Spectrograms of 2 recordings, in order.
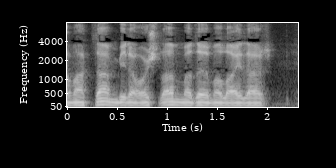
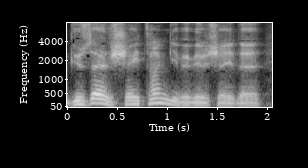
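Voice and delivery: ordinary delivery, nothing marked

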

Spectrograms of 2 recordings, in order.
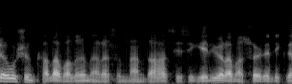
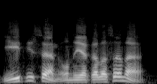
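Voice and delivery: high, raised dare; shouted challenge; 7 semitones higher, 6 dB louder, faster than usual. A narrator's reading. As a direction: goad the officer loudly. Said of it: "diye bağırdı Sarı Çavuş". (bağırarak meydan okuyan)

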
